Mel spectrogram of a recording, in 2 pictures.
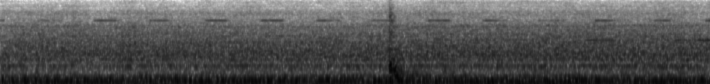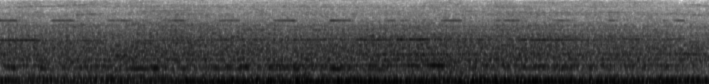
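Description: Heavy diesel engine running steadily, with a faint high-pitched backup-style alarm beeping over and over. A single sharp clank about five seconds in, and the engine note swells and bends around the middle.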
